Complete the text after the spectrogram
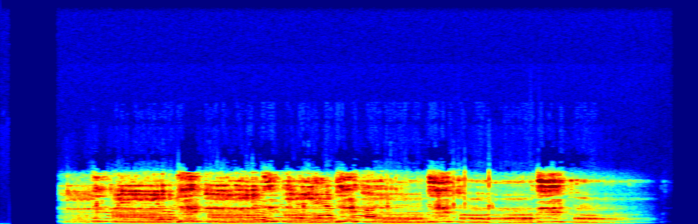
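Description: A koala bellows for about six seconds: a deep, rasping, snore-like roar with rapid throbbing pulses, rising and falling without a break.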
